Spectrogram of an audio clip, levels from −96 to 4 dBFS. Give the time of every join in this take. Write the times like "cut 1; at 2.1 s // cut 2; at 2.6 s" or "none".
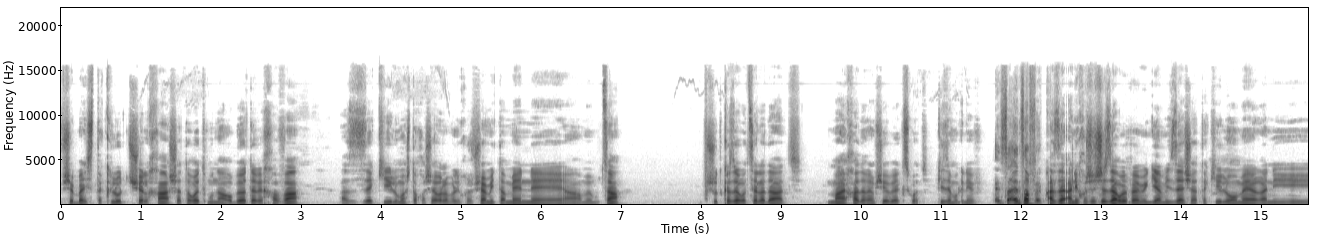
cut 1; at 11.6 s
